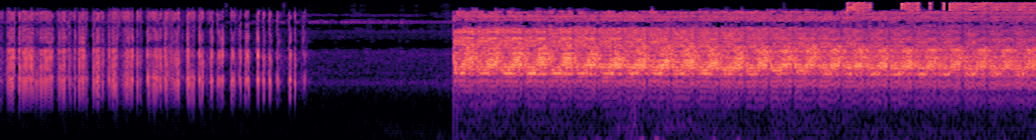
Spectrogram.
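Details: In a coffee plantation in India, cicadas shrill in a dense, high buzzing chorus that cuts out briefly, then returns louder.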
